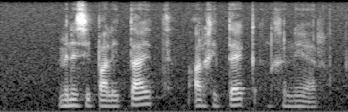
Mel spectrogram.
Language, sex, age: Afrikaans, male, 21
